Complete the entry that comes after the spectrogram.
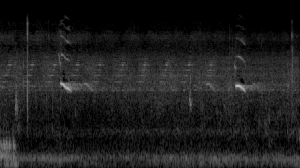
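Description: A bird calling twice, about three and a half seconds apart, each a loud sharp note that dips in pitch, with a fainter high chirring running underneath.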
